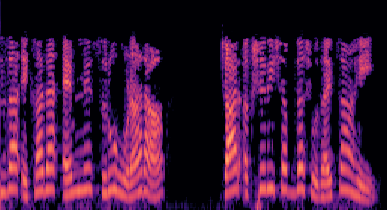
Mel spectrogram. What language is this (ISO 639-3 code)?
mar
